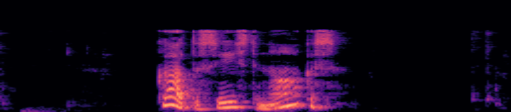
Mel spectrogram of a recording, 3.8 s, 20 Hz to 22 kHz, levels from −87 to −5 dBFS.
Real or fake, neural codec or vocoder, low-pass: real; none; 7.2 kHz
